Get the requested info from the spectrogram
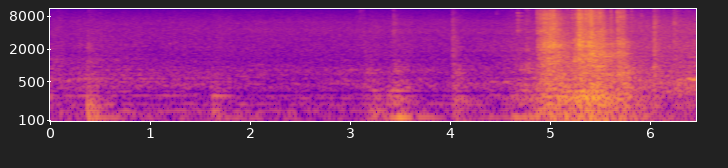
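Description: Hotel lift running with a low hum and a few soft knocks, then its metal doors sliding open with a loud, fast rattling clatter near the end.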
